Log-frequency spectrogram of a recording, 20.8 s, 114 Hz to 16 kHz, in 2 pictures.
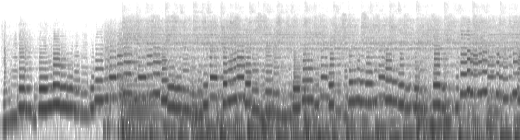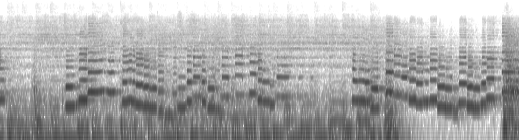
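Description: Alto saxophone playing a flowing jazz solo line, alone for about two seconds before bass and drums come in under it, with the low end dropping away near the end. A 1952 big-band recording.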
